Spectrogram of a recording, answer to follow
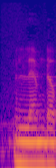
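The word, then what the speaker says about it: lambda: और इस वेवलेंथ के सिंबल को लैम्ब्डा पढ़ते हैं। लैम्ब्डा में यहां पे B बच्चे साइलेंट होता है।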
